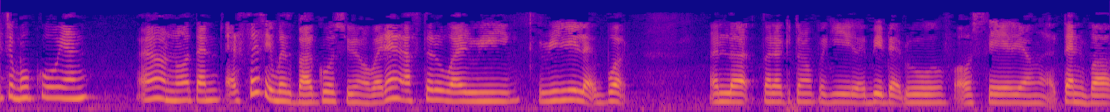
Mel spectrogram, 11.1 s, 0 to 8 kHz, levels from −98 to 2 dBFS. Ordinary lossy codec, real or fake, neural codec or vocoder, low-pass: MP3, 24 kbps; fake; codec, 16 kHz, 2 kbps, FunCodec, trained on LibriTTS, 25 frames a second; 7.2 kHz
